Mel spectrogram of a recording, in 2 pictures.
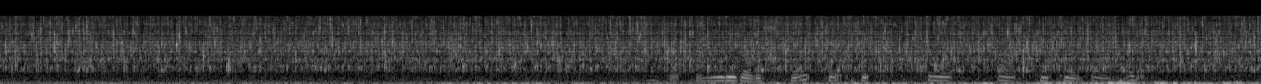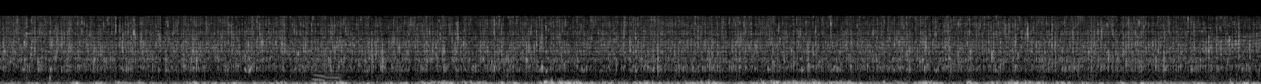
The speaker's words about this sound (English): This must be such a naughty sound for those of you in an Australian summer. This water just flowing, just pouring out of the tank.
